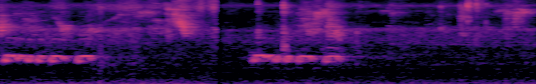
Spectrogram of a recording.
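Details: Two drawn-out pigeon cries, with sparrows also present: steady mid-pitched notes of about three quarters of a second each, separated by a brief silent gap, with high sparrow chirps in between.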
